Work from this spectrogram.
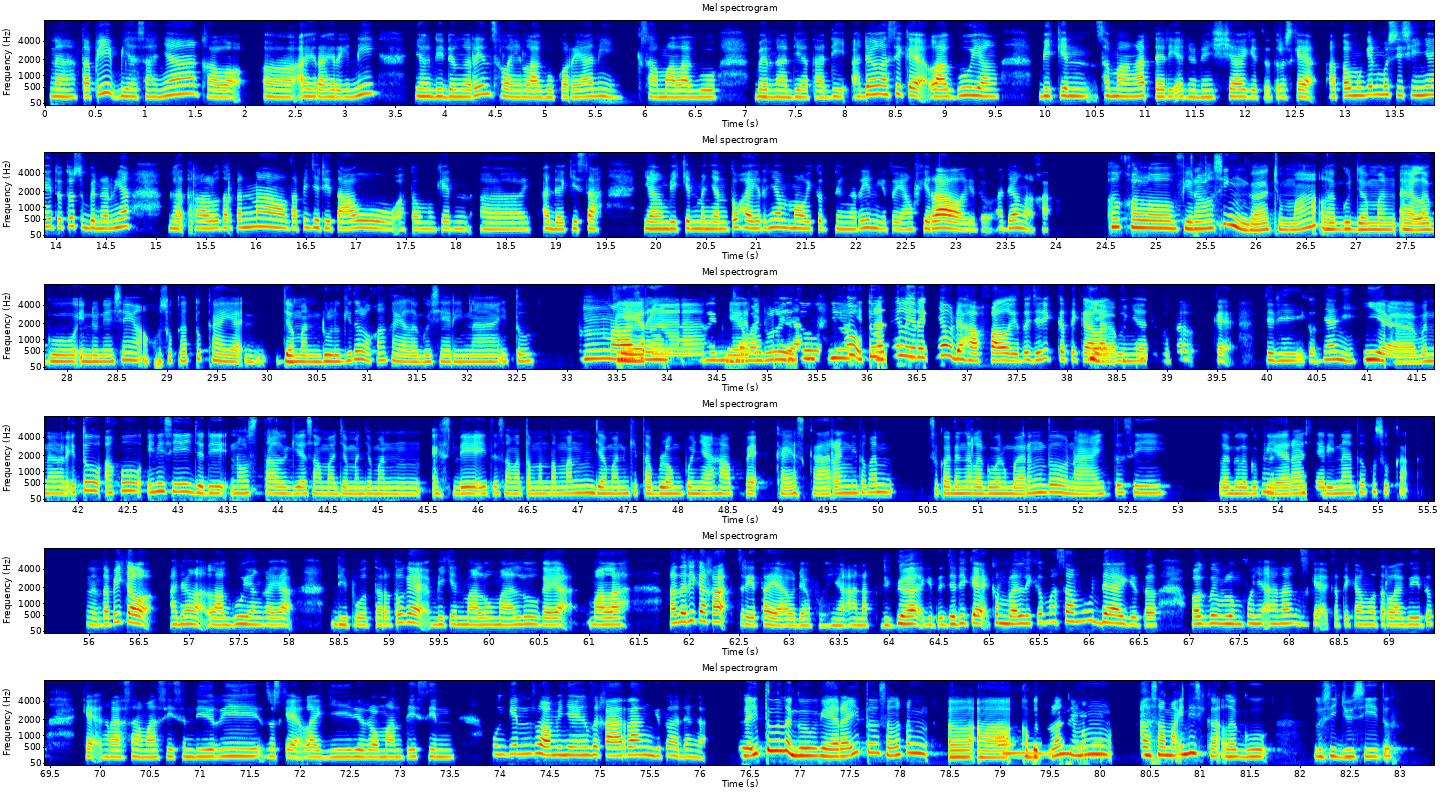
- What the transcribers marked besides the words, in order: tapping; other background noise
- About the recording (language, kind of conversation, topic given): Indonesian, podcast, Musik apa yang belakangan ini paling sering kamu putar?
